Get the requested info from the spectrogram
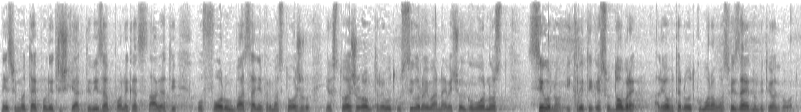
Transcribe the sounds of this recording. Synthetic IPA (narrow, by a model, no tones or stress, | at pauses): ne̞smiemo̞t̪aːjpo̞lit̪it͡ʃkiakt̪iʋizampo̞ne̞kad̪st̪aːʋʎat̪i | ufo̞ːɾumbat̪saɲepɾe̞mast̪o̞ʒoɾu | je̞ɾst̪o̞ʒuoʋo̞mt̪ɾe̞nuːt̪kusiɡuɾnoimanajʋe̞t͡ɕuod̪ɡo̞ʋo̞ːɾno̞st̪ | siɡuɾno̞̰ʔḭkɾit̪ike̞sud̪o̞bɾe̞a̰liuo̞ʋomt̪ɾe̞nuːt̪kumo̞ːɾamosʋizaje̞d̪no̞bit̪io̞d̪ɡo̞ʋo̰ɾni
